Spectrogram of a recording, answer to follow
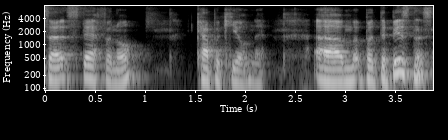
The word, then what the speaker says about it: Stefano: offered just to say it so it's uh stefano um but the business name is uh a lot easier to pronounce and that's puck creations um and uh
